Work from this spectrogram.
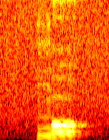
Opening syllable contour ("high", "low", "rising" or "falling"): low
